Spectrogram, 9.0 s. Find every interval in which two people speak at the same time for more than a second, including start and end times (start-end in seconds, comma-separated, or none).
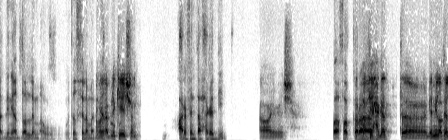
none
